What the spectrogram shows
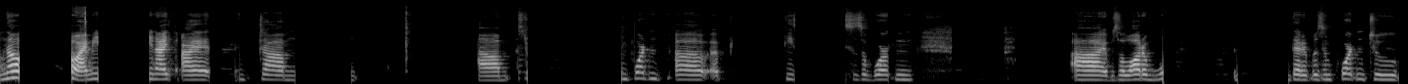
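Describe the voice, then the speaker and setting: A woman, a guest writer, answering interview questions over a remote call line whose audio keeps cutting in and out and jumping in volume. She speaks haltingly, with many fillers and restarts. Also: a little high, steady tone, pushed and bright, dry recording, poor audio. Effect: call audio cutting in and out, volume rising and dropping.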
